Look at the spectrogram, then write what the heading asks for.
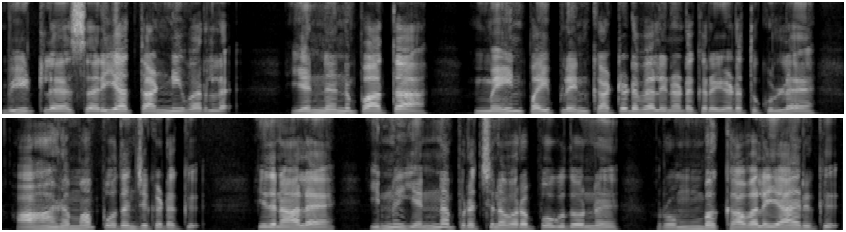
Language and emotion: Tamil, sad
